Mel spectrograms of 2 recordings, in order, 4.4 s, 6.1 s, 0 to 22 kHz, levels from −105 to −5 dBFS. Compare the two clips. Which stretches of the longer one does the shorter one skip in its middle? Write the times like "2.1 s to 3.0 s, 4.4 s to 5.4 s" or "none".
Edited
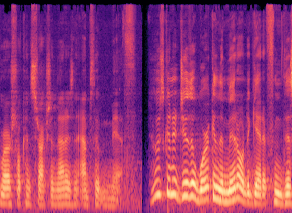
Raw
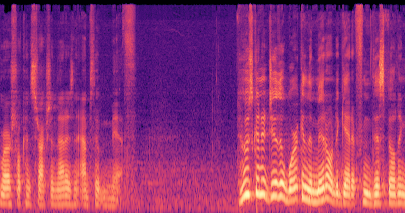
2.4 s to 3.7 s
